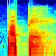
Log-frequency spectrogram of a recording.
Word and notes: pape: Apatani

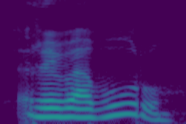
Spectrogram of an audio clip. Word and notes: re vavuru: wamesa

